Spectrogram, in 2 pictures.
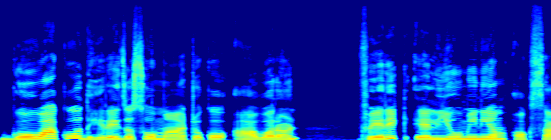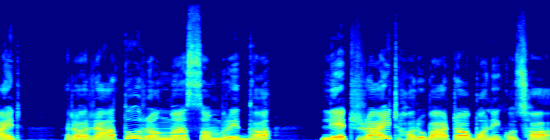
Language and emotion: Nepali, neutral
